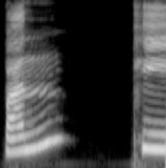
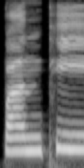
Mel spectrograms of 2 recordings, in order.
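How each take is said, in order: First: पंथी split as "पं", long pause, "थी"; syllable by syllable. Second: Said in the usual way. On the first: Shown as a demonstration. Teacher sounds out Panthi for learners, syllable by syllable. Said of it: "एक एक अक्षर का उच्चारण करके". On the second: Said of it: "तो मिलके बन जाएगा".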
